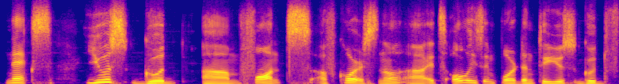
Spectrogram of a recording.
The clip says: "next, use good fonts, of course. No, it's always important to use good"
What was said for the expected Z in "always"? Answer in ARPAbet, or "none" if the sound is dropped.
S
